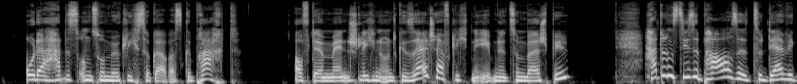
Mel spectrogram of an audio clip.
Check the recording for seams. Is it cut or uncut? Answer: uncut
